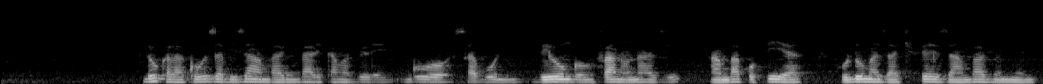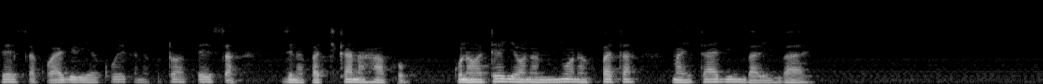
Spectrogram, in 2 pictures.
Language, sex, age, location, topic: Swahili, male, 36-49, Dar es Salaam, finance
